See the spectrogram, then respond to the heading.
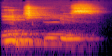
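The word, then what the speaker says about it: اجلس: So you're going to be using kesra to pronounce Hamzatul Wasl, it will become what? Ijlis.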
